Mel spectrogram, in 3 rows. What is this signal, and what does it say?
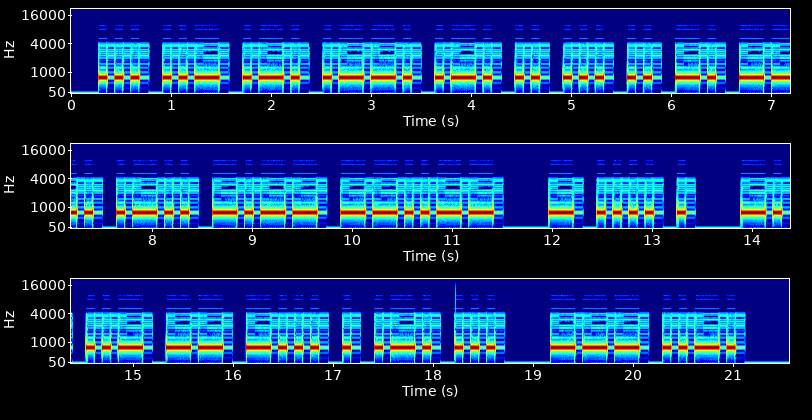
Morse code, heard as a keyed tone, about 15 wpm, 750 Hz. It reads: SURPRISINGLY, THE NUMBERS OF
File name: cwa / W1AW-Level2 / 15WPM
